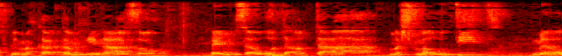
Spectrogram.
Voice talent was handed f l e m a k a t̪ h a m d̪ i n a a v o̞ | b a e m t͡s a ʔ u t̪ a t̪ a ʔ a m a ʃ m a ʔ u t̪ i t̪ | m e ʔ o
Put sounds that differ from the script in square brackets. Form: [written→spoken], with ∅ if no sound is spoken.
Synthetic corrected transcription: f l e m a k a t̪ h a m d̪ i n a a [v→z] o̞ | b [a→e] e m t͡s a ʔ u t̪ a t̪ a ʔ a m a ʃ m a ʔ u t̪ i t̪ | m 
